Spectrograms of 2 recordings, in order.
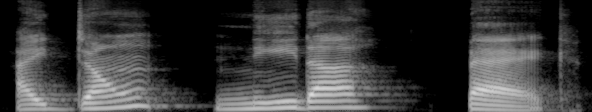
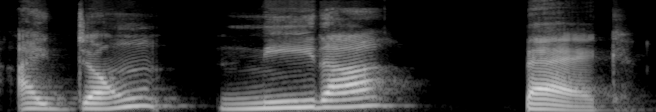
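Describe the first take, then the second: No difference in how they are said.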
